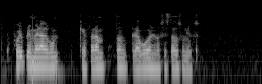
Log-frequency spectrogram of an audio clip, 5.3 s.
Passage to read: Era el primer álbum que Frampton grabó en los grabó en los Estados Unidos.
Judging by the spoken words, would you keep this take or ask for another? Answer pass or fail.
fail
